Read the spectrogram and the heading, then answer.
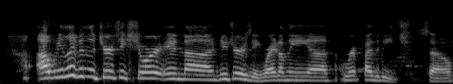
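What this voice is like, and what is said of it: New Jersey accent. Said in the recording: “I love your accent.”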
